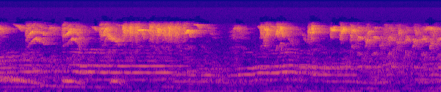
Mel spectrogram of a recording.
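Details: Morning song of an olive-backed sunbird kept in Jogja as a tutor bird, in 'trotol ngalas' style: dense, high, scratchy chirping bursts in quick runs, over faint lower whistles from other birds.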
